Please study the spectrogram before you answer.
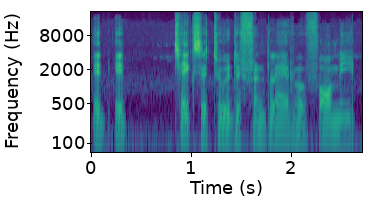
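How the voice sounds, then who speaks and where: A man's voice: medium pitch, fairly quick, a little mellow, a little hiss or hum. Earnest man from Wales on singing. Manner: earnest, careful, with repeated words. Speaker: choir member. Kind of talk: interview and leading a pronunciation drill.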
